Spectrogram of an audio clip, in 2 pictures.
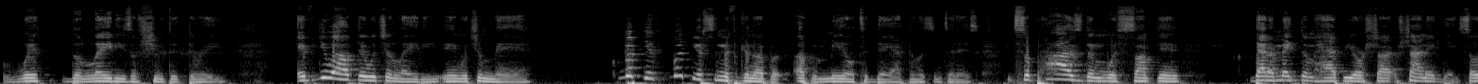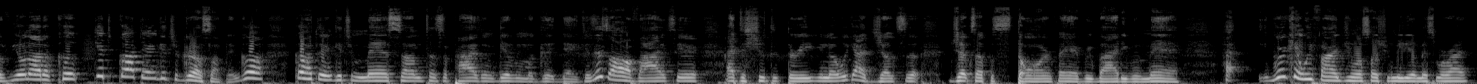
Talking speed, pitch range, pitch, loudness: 225 wpm, 130-180 Hz, 150 Hz, -25 LUFS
